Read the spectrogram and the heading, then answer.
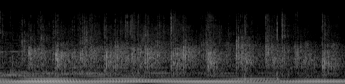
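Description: An audience claps together in a dense, steady burst of applause that carries for several seconds over a sustained low hum of tones underneath.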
